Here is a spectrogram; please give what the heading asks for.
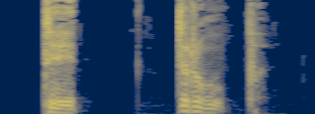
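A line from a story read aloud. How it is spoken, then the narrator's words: Strained, forced out. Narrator (Russian): выдавил я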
